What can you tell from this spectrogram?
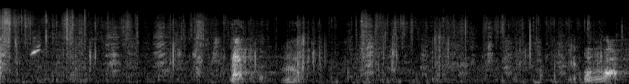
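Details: Border Collies outdoors, filmed about ten years ago on Cannock Chase or the Great Orme, Llandudno; short sharp barks burst out near the start, middle and end over rustling, scuffling outdoor noise.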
